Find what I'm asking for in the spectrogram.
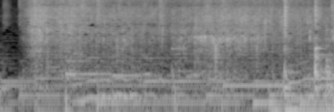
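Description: Nigella seeds and two green chilies frying in hot oil in a pan where fish was just fried, a steady close sizzle with a few sharp pops and spatters, no voices.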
